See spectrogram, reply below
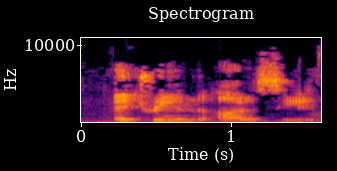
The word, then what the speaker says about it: Etrian Odyssey: Etrian Odyssey.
